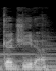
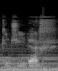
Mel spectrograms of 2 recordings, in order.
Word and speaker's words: Gogeta: His name, it's pronounced Gogeta. – Gogeta.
